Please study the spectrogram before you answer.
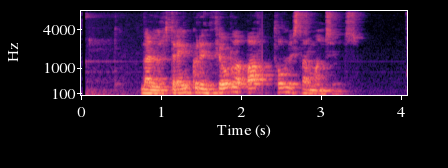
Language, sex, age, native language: Icelandic, male, 20-29, Icelandic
